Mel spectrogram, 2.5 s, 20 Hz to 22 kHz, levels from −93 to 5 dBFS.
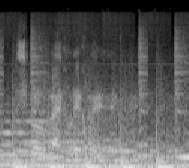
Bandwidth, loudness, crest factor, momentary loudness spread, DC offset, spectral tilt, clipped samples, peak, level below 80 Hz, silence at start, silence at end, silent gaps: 9.2 kHz; -14 LUFS; 10 dB; 2 LU; under 0.1%; -7 dB/octave; under 0.1%; -2 dBFS; -14 dBFS; 0 s; 0 s; none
